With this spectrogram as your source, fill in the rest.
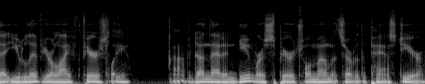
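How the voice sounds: In a raspy, dark, mellow tone with vocal fry, a man speaks at a fairly low pitch with little pitch movement.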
